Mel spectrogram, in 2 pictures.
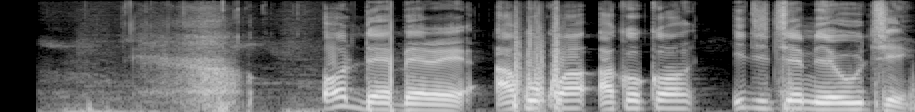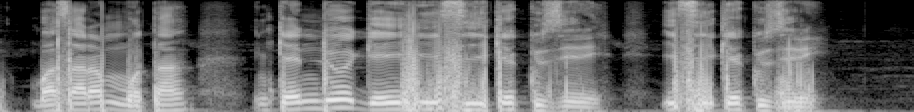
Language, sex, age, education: Igbo, male, 15-29, tertiary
